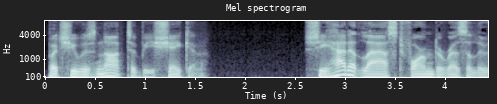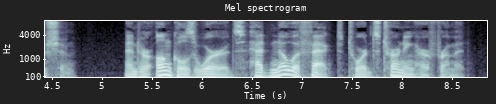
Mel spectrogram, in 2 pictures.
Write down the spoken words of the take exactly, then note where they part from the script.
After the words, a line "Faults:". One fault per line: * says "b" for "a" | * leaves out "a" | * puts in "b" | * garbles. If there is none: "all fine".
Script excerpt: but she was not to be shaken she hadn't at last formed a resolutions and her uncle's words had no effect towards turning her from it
but she was not to be shaken she had at last formed a resolution and her uncle's words had no effect towards turning her from it
Faults:
* says "had" for "hadn't"
* says "resolution" for "resolutions"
